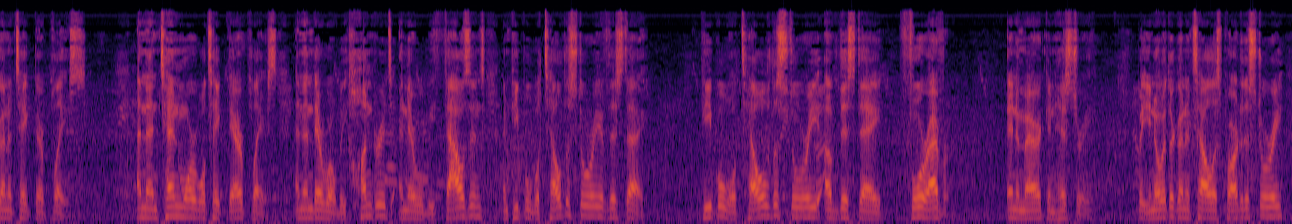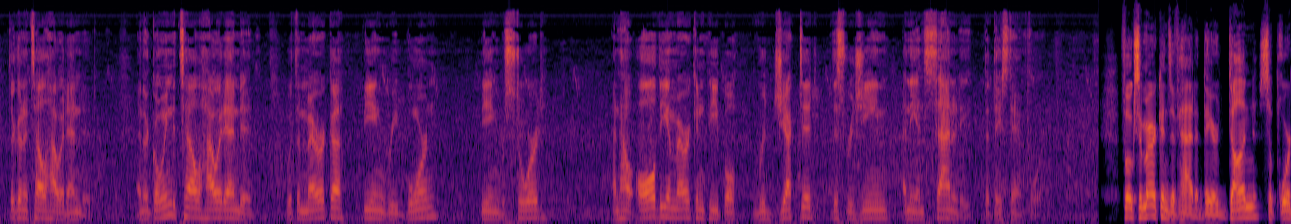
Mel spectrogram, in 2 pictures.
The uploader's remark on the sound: Live on the scene in New York City. From the protests at Collect Pond Park.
